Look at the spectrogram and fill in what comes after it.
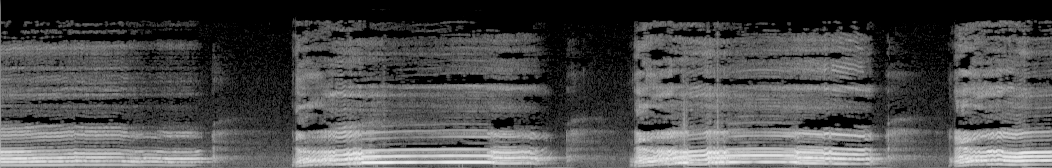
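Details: Stewart, a pet dog howling while his owners are out for ten minutes, produces four long wavering howls in steady succession, each lasting about two seconds with short silent breaks, some sliding up at the start.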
